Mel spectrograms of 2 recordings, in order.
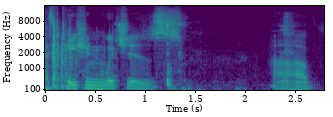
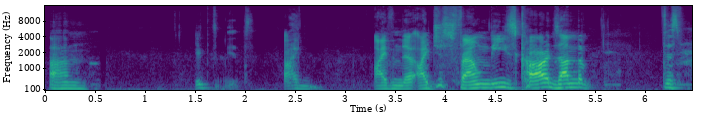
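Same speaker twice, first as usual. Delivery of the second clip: nervous stammer; 3 semitones higher, slower than usual. Acted. GM voices a scared NPC.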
